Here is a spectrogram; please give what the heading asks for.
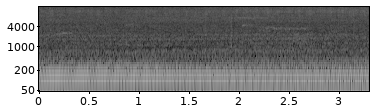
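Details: Car after Tiida alternator conversion, first start on new battery: steady even low idle hum with no misses, knocks or whine; runs normally and battery light goes off.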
